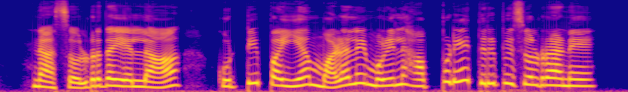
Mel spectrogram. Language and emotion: Tamil, surprised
